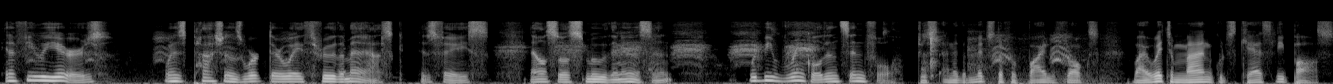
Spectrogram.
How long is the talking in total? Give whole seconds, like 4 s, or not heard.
13 s.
